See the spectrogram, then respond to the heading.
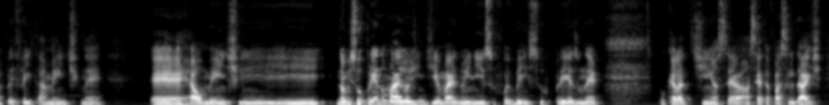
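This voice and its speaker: Brazilian guy doing a casual vlog chat, voice a bit on the high side, keeps checking in with little tags. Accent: Brazilian Portuguese. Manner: frequently checks in with tag questions. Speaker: vlog host.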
